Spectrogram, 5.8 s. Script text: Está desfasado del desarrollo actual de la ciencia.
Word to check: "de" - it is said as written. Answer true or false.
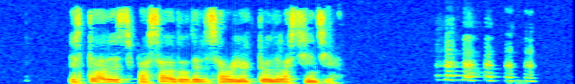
true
